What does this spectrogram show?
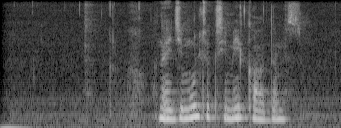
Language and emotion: Russian, neutral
